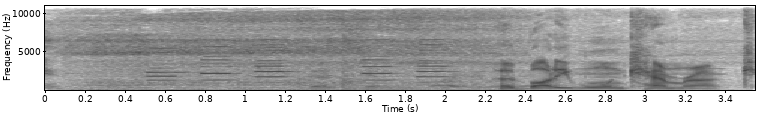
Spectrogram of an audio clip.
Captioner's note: machine beeps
